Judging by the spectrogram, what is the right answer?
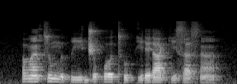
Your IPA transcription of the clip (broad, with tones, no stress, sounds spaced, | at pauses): β ã˦ t͡s u˦ m ɪ˨ p iː˨ d͡ʒ o˦ p oː˦ tʰ u˨ k i˨ ɾ e˦ ɾ aː˦ k i˨ z a˨ s ã˨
